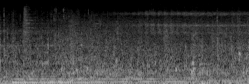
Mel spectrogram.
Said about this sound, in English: Just then, a tidal wave of water flooded the shore.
